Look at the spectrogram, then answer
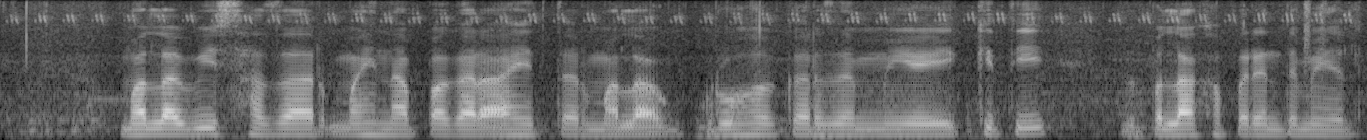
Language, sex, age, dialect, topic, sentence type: Marathi, male, 18-24, Standard Marathi, banking, question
